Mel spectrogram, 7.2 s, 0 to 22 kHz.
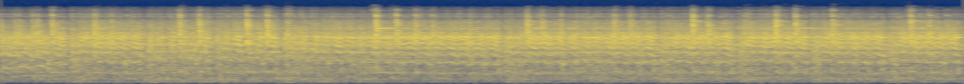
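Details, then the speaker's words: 1965 Minneapolis Moline G707 six-cylinder diesel parked 13 years, after cracking injector lines to bleed air, about half throttle: cranks, catches and runs with rough busy clatter evening toward idle; diesel starting once air purged. "But it took a minute to get the air out of the system here."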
